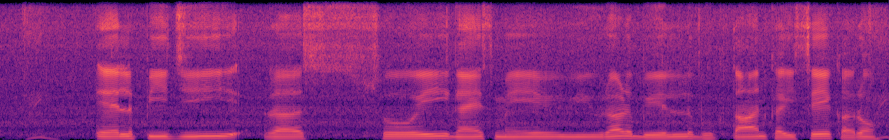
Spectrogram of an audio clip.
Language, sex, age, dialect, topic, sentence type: Chhattisgarhi, male, 18-24, Northern/Bhandar, banking, question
